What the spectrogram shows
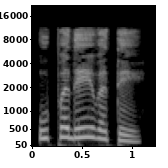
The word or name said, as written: ಉಪದೇವತೆ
